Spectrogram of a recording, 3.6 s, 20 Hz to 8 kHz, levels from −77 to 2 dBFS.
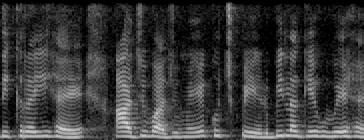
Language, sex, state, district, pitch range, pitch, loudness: Hindi, female, Maharashtra, Gondia, 230-270 Hz, 260 Hz, -20 LUFS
